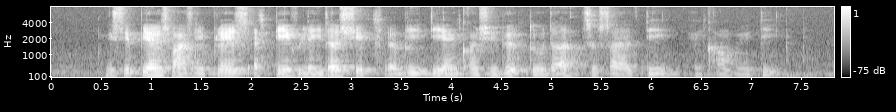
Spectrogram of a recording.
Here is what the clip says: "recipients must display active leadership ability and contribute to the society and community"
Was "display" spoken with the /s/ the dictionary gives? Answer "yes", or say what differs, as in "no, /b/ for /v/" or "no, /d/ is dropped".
no, /s/ is dropped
